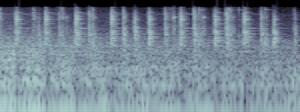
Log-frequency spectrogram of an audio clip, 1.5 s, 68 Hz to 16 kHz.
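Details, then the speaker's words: Lexus GS300 rear brake: sharp metallic clatter, about seven or eight taps a second, as loose pads knock in the caliper; rattle from missing factory anti-rattle springs, heard as a ringing knock near the rear hub. "Здесь, наверное, должны какие-то заводские пружинки стоять, но я серьезно говорю, я вот их не видел здесь ни разу."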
